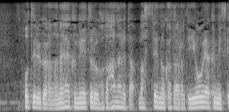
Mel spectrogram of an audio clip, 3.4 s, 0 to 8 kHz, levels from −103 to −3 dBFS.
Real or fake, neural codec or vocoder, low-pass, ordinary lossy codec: real; none; 7.2 kHz; none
